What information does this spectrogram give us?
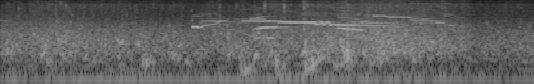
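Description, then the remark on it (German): Several short, shrill gull calls ring out in a brief cluster over a steady wash of surf-like background noise, moderately loud, with no one speaking, on a long sandy beach at Boldenhagen on the Baltic Sea coast of Mecklenburg, Germany. “Zurzeit gehört der Strand aber allein den Möwen.”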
